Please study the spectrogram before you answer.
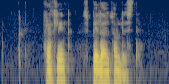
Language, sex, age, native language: Icelandic, male, 50-59, Icelandic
